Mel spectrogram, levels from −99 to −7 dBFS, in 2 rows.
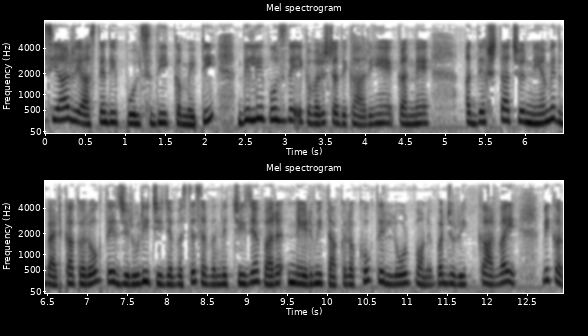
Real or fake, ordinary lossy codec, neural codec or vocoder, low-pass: real; none; none; 7.2 kHz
